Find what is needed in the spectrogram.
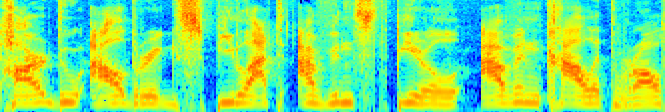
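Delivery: fake, gross put-on Austrian accent. Reading a tongue twister aloud while trying on an accent: put-on Austrian-sounding accent. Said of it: "You're doing you're doing Austrian".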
